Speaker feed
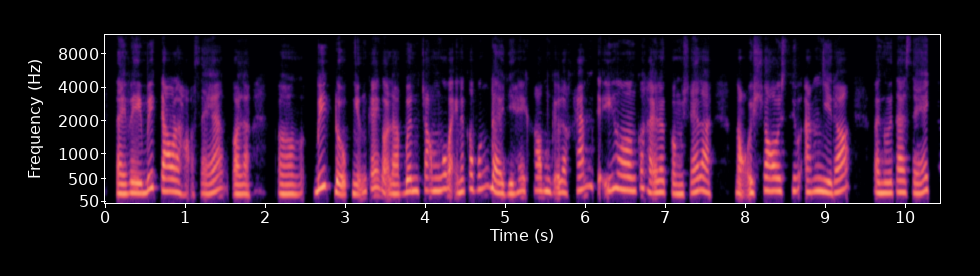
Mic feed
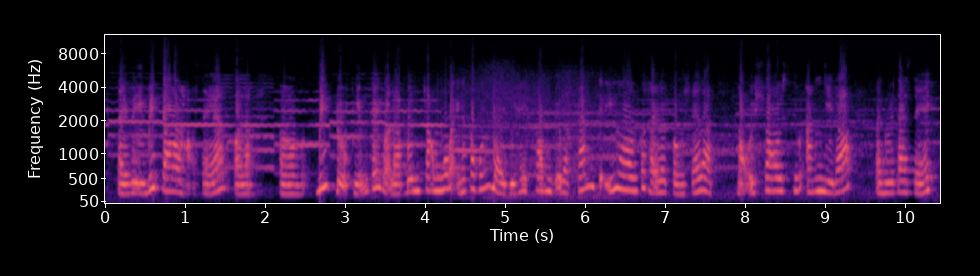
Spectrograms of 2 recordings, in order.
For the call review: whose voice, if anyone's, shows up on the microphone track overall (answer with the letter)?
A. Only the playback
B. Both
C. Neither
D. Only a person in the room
A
